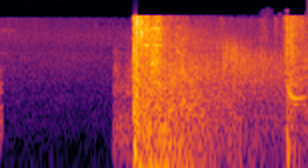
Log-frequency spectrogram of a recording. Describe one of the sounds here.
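A rifle fires a single loud shot with a ringing echo.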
